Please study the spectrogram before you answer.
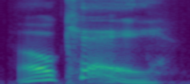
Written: okay

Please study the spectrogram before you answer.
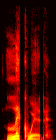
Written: liquid

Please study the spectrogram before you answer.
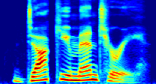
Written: documentary

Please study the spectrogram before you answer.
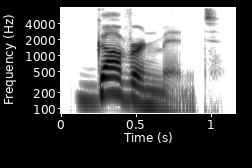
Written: government

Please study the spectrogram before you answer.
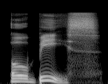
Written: obese

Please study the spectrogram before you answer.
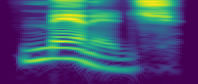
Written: manage

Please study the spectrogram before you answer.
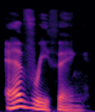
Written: everything

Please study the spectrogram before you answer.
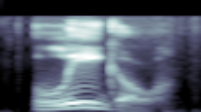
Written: legal

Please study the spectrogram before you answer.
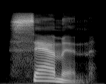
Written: salmon

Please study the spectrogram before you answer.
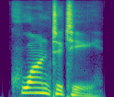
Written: quantity

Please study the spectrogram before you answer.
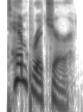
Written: temperature

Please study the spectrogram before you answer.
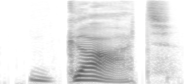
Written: got

